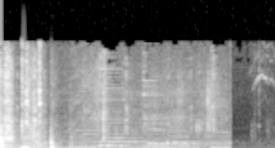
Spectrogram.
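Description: Background music with steady tones and a single low thump just after the start. The sound cuts off suddenly to silence near the end.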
